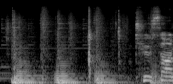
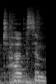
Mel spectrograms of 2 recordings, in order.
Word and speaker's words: Tucson: ellick louisville kentucky no tucson arizona it looks like tuxen but it's tucson and i know this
